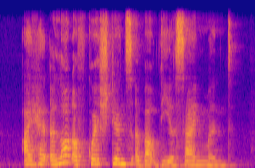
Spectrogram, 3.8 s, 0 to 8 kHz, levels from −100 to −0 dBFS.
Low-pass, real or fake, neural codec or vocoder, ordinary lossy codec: 7.2 kHz; real; none; none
